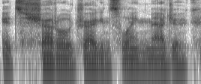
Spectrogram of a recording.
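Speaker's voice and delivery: ordinary delivery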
